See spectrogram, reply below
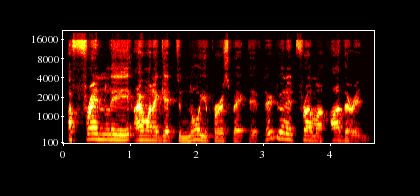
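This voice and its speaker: A man's voice: fairly high pitch, animated, normal speed, a bit bright. Jamaican man sharing candid stories. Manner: candid, anecdotal, conversational. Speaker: panelist. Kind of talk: casual panel discussion. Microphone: video call.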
